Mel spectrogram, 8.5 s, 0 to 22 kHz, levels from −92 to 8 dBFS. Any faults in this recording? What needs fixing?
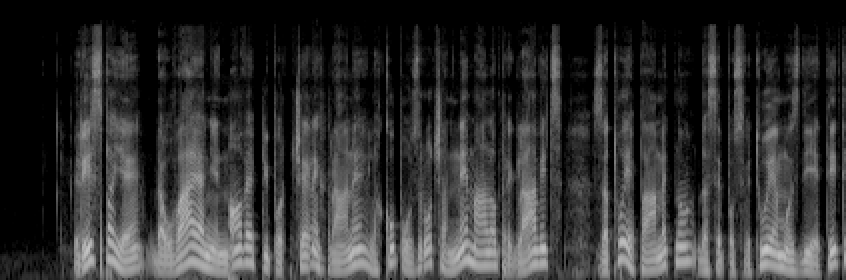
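Repeated packet loss (robotic sound) runs from 2.11 to 3.30 s, starting just after "pa je da". Six short holes fall in this stretch, the longest 60 ms. Together they total 280 ms of missing audio, roughly a quarter of the span. Each hole is patched by extending the preceding sound, with around 200 ms effectively rebuilt. That gives the speech a choppy, robotic texture with fragments dropped. To prevent it, stabilise the network path and enlarge the jitter buffer, or add forward error correction so lost packets can be recovered.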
